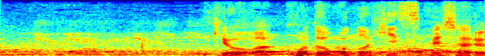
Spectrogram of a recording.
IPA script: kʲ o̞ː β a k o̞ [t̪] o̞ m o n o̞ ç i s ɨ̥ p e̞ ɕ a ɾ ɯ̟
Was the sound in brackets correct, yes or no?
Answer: no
